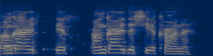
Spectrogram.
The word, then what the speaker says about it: An Garda Síochána: Well, could you say how they pronounce the Garda? – An Garda Síochána.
